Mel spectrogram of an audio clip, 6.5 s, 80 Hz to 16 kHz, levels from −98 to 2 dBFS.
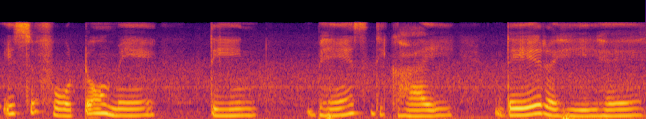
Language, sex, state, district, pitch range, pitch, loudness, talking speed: Hindi, female, Madhya Pradesh, Dhar, 185-210 Hz, 200 Hz, -14 LUFS, 85 wpm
